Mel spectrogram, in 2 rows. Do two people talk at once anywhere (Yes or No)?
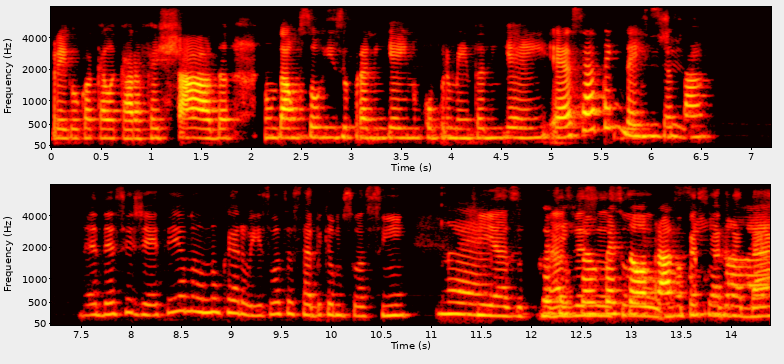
Yes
